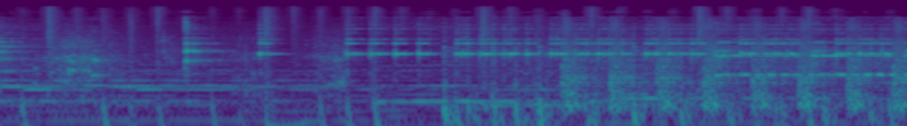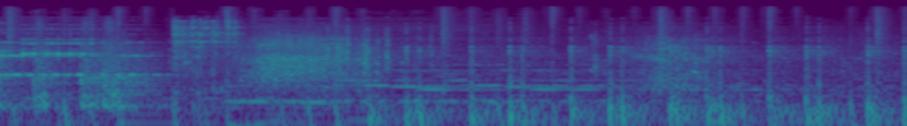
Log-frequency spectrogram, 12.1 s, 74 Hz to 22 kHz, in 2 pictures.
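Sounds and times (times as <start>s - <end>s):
music with quick beat: 1.2s - 7.2s.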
